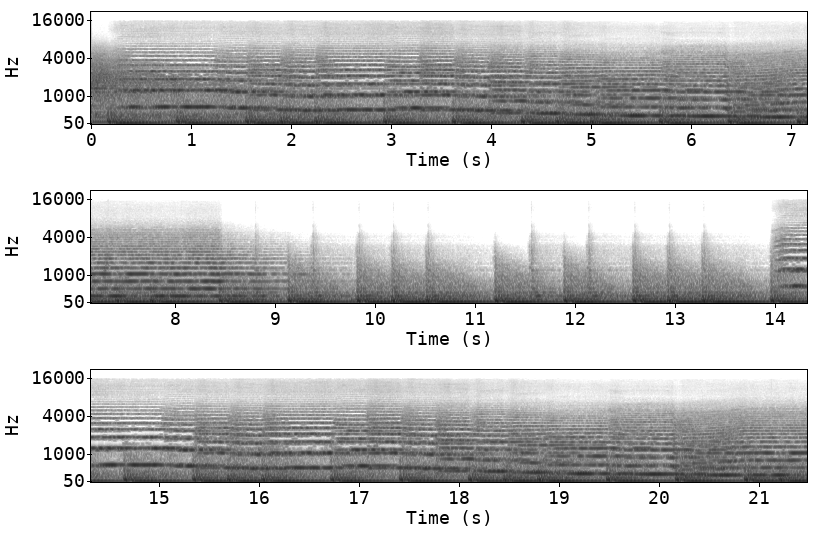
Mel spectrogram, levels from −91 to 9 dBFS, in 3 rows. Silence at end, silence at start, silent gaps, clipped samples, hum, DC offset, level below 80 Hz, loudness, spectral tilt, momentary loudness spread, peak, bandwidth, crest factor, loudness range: 0 s; 0 s; none; under 0.1%; none; under 0.1%; -16 dBFS; -14 LUFS; -8 dB/octave; 4 LU; -2 dBFS; 6.2 kHz; 12 dB; 3 LU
